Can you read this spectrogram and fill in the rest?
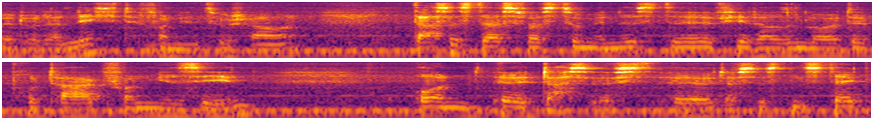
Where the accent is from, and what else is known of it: Hamburg, Germany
